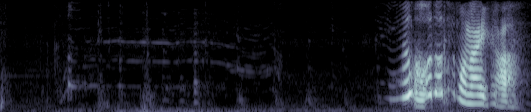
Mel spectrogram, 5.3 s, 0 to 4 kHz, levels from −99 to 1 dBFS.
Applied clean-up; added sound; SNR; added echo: neural mask model DeepFilterNet 3.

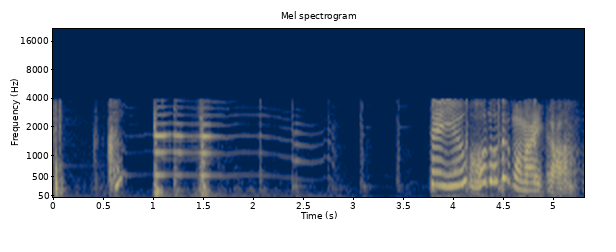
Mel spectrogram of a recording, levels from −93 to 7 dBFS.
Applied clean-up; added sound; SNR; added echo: neural mask model RNNoise.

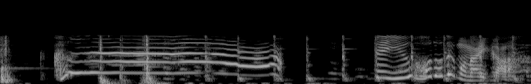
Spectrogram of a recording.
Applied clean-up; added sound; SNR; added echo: classical method Wiener filter.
